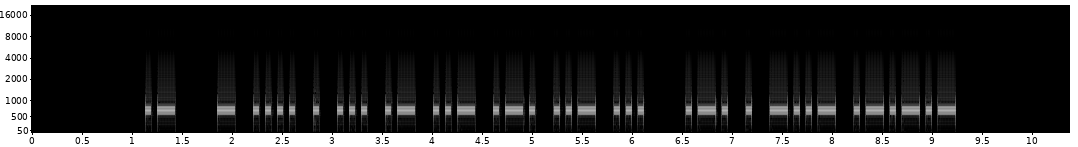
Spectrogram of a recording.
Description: Morse code, heard as a keyed tone, about 20 wpm, 700 Hz. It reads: A THESAURUS REX.
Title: All-Age Appropriate Jokes - 20wpm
